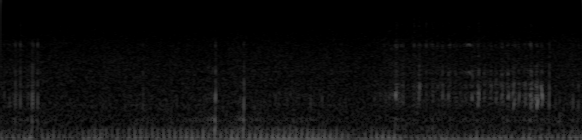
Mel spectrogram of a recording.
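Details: Purring of a pet kitten named Yumak during a massage, close and ear to ear: a steady low rumble pulsing rapidly, with soft clicking handling and grooming rustles over it.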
